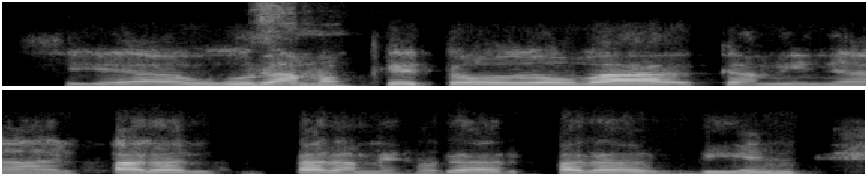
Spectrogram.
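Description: A woman's fairly low voice moves at a very slow pace, with ordinary rises and falls in pitch. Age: 80s+. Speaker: retired teacher, condo board member. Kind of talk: casual chat.

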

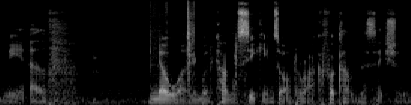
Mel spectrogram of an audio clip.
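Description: A man speaks at a very slow pace with vocal fry and ordinary pitch variation. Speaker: game master running the tabletop game. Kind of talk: casual tabletop roleplaying game session. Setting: online video call recording.

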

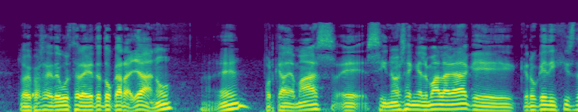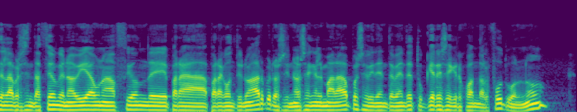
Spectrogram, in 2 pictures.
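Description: At a very fast pace, a man talks in a fairly low pitch with fairly even intonation and very even loudness. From Spain. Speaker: sports radio host. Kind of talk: radio interview. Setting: radio studio.

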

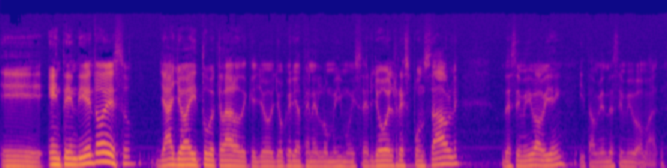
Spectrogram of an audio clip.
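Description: A man with a plain, everyday voice talks at a moderate pace in a medium pitch with ordinary pitch variation. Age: 20s. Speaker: young business founder. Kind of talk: casual interview chat.

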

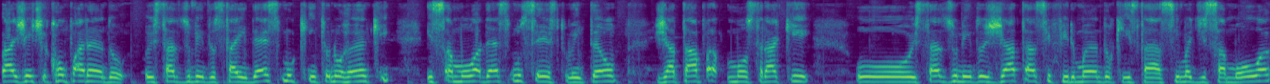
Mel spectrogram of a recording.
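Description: A man speaks at a high pitch with monotone, flat intonation. His pace is fairly slow and his loudness very even. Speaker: rugby podcast co-host. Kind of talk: casual sports chat.

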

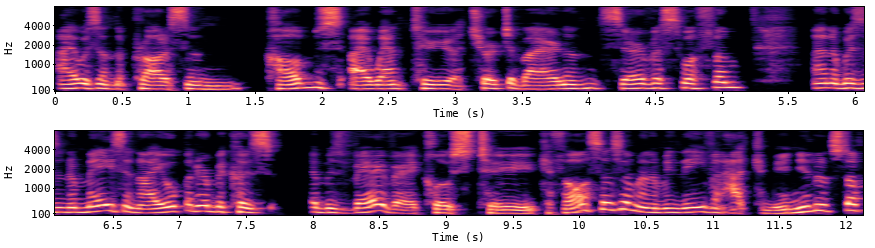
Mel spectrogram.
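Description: A man with a Derry accent talks at a moderate pace and a fairly high pitch, with ordinary pitch variation. The recording is very clean with a silent background, and his loudness stays very even. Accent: Northern Irish, Derry. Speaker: musician and DJ. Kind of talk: casual interview.

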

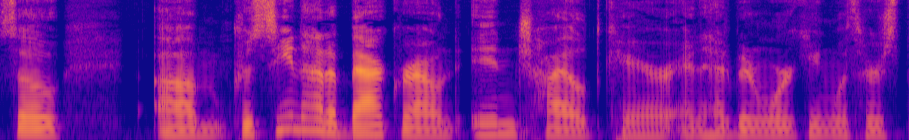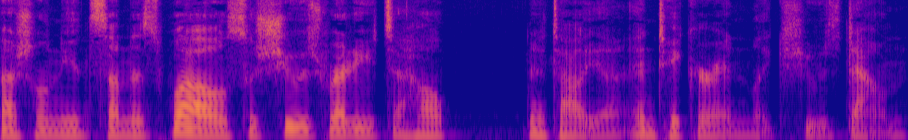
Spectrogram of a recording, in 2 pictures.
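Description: The pace is moderate and the intonation fairly even. It is an ordinary speaking voice. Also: woman, fairly low pitch for a woman, very clean recording, silent background. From Indiana. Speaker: true crime podcast host. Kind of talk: casual chat.

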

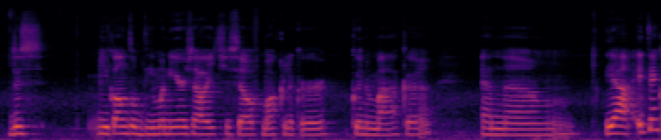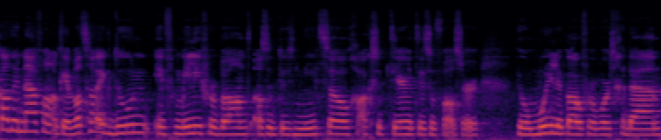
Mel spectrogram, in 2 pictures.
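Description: This woman has a normal speaking voice at medium pitch, with ordinary pitch variation and a moderate pace. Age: 20s. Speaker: YouTuber and content creator. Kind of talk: casual chat.

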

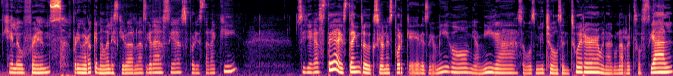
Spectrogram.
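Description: With an unremarkable speaking voice, a woman talks at a fairly slow pace in a medium pitch, her intonation fairly even. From Baja California, Mexico. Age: 20s. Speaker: podcast host. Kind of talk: podcast introduction monologue.

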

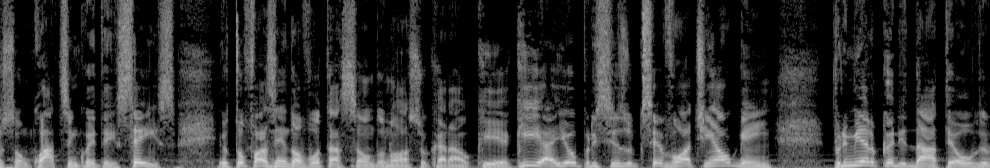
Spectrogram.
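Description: Over a quiet background, a man speaks at a fairly quick pace. His fairly high pitch makes very wide swings. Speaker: late-night radio host. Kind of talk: casual radio banter with callers. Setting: radio studio. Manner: animated, joking.

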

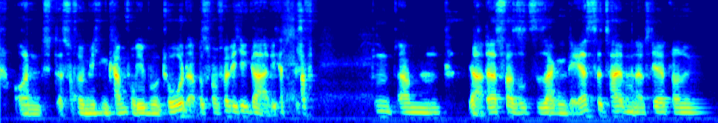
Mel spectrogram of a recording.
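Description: Talking at a very fast pace, this man's voice swings widely in loudness. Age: 40s. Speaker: sports commentator. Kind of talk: casual interview. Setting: remote call.

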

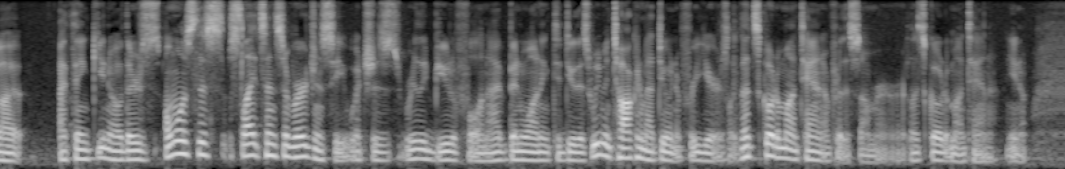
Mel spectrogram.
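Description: Talking at a very fast pace with hardly any pauses, a man in a New York State accent has a medium pitch and lively intonation. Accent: New York State American. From US Northeast, Catskills, New York. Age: 20s. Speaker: podcast host and musician. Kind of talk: casual monologue. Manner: halting, many fillers.

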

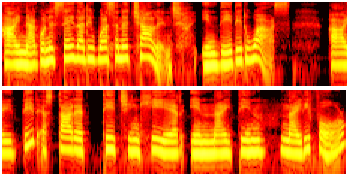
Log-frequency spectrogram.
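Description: A woman with a Spanish accent speaks at a very slow pace and medium pitch, with ordinary pitch variation and very even loudness, on a very clean recording with a silent background and a dry, close sound with no echo. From Paraguay. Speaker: retired teacher. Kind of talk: interview. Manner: formal.

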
